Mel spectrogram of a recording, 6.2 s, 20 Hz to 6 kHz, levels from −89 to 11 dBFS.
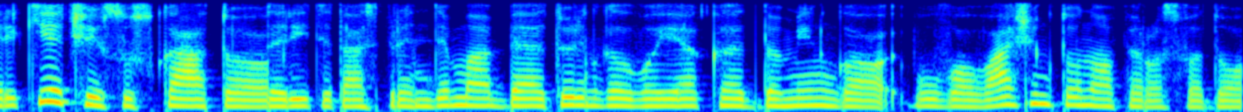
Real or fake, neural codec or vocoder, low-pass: fake; vocoder, 44.1 kHz, 128 mel bands every 512 samples, BigVGAN v2; 5.4 kHz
